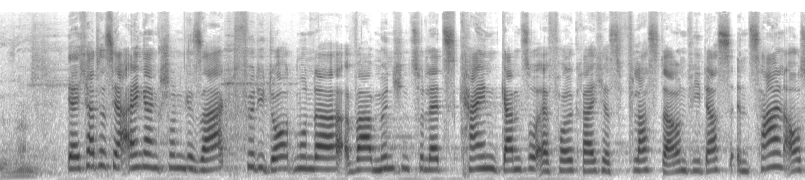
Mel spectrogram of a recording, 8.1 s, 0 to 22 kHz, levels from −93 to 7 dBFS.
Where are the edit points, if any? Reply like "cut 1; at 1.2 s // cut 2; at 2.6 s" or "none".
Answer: none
